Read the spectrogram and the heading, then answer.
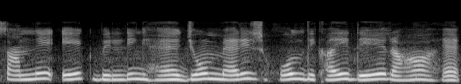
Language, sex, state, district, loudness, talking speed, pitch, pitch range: Hindi, female, Uttar Pradesh, Shamli, -12 LUFS, 145 wpm, 225 Hz, 215-245 Hz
